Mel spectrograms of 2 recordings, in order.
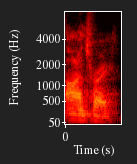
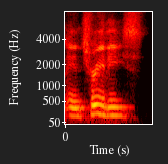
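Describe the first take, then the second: First: The word is said as two short syllables. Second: The word is stretched with extra syllables at the end. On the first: The speaker calls it right. "Baby, it's an entree" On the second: The speaker calls it wrong. "If you can't pronounce it, don't order it. She talk"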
